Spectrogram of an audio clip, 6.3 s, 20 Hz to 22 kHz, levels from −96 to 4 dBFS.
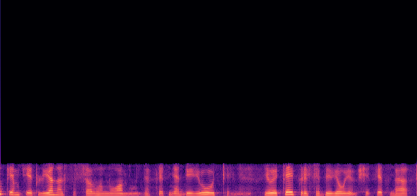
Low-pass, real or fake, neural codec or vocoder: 3.6 kHz; fake; codec, 16 kHz, 1 kbps, FunCodec, trained on Chinese and English, 50 frames a second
